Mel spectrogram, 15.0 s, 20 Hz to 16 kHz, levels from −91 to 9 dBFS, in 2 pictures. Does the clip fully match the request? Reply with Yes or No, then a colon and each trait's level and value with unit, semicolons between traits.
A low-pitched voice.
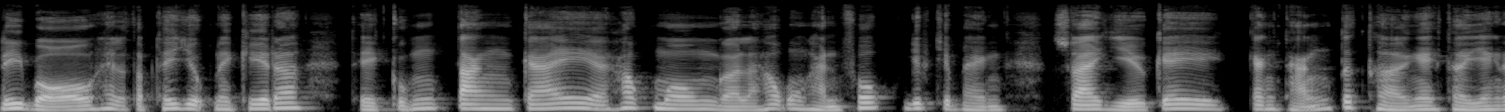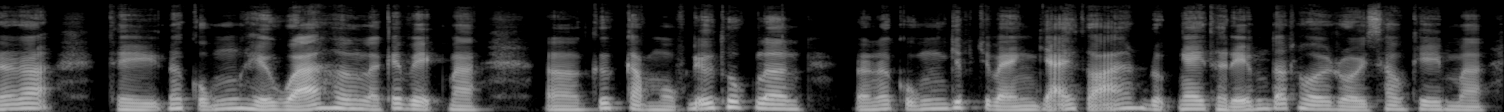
Yes: low, 130 Hz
